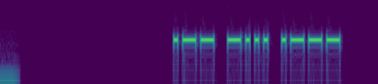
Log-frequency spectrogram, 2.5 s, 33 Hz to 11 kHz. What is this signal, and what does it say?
Morse code, heard as a keyed tone, about 39 wpm, 700 Hz. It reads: WBJ
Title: USA Call Sign Postfixes - 3 Letters 40wpm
